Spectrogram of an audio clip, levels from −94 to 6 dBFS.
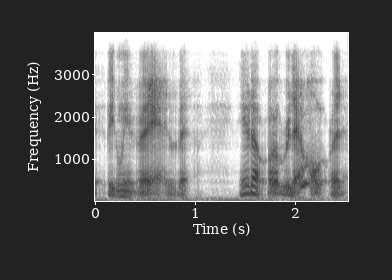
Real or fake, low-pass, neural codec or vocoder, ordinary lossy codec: fake; 3.6 kHz; autoencoder, 22.05 kHz, a latent of 192 numbers a frame, VITS, trained on many speakers; Opus, 64 kbps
